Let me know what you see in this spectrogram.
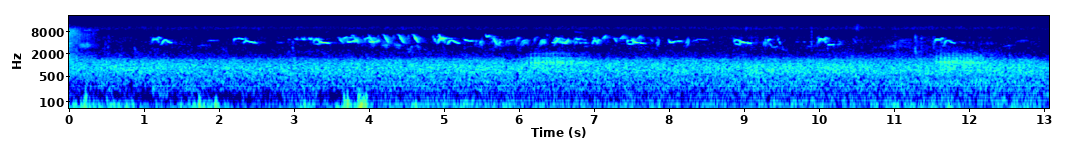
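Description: Faint songbirds chirping and twittering, a quick dense run of high chirps in the first few seconds and scattered calls after, over a low steady rumble, with one low thump about four seconds in.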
